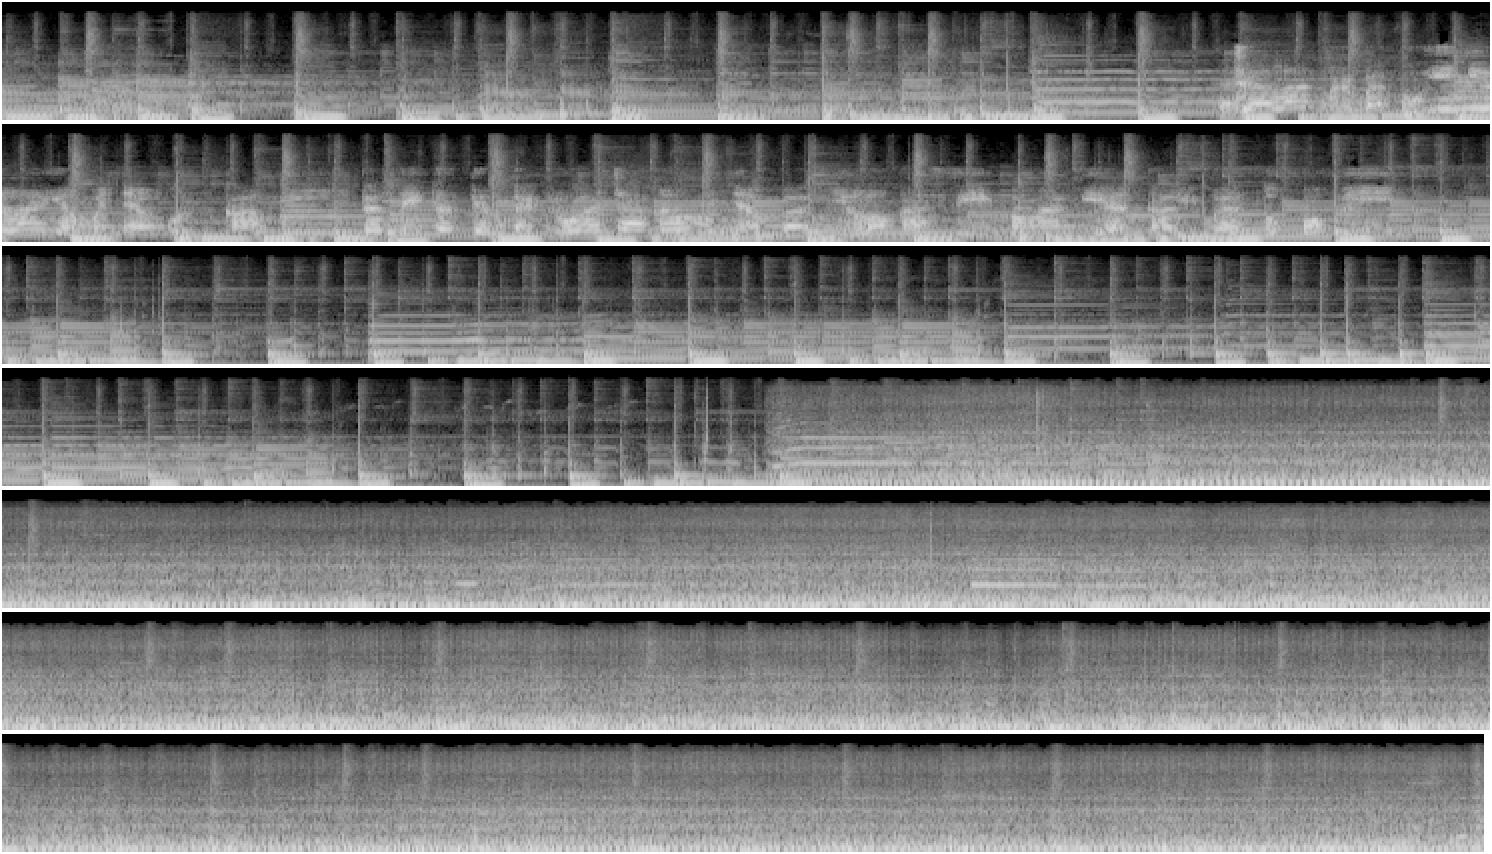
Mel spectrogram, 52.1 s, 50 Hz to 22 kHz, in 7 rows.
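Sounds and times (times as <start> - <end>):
small motorcycle engine running: 26.1 - 52.0.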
